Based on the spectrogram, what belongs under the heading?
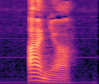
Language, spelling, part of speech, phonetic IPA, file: Polish, Ania, proper noun, [ˈãɲa], Pl-Ania.ogg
